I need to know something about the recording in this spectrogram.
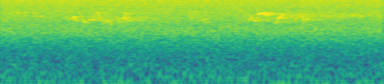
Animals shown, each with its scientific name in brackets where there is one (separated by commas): Red-eyed Vireo (Vireo olivaceus)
